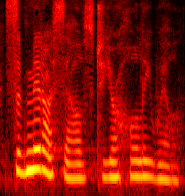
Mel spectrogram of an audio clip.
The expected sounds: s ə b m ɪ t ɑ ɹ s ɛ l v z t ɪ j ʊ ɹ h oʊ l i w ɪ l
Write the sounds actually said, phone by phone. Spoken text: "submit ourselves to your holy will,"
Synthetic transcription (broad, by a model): s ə b m ɪ t ɑ ɹ s ɛ l v z t ɪ j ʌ ɹ h oʊ l i w ɪ l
